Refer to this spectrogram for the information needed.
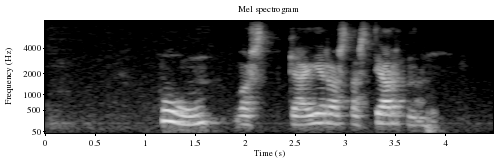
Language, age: Icelandic, 40-49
